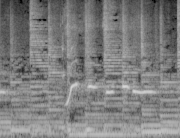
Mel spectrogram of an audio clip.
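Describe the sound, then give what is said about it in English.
A pop song opens with a bright whistled melody gliding upward and then holding steady notes over a full, rhythmic backing track, loud with no one talking, played as a world-exclusive first play on Today FM radio. “This is the first play anywhere on earth.”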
